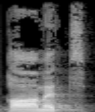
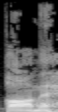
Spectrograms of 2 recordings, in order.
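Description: First: The word ends with a t sound. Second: The word ends with an h sound. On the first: The speaker calls it right. "تاء التأنيث إذا كانت ساكنة تبقى على حالها لا تتغير، فتقول قامت" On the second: The speaker calls it wrong. "ولا تقول قامه وجاءه، هذا خطأ"

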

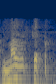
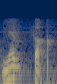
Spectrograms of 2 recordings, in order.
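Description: First: The first vowel is a, the second i. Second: The first vowel is i, the second a. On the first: "بفتح الميم وكسر الفاء" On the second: "أو بالعكس"

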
